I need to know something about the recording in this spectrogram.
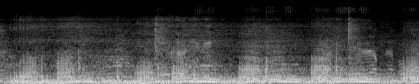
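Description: A motor vehicle engine running close by, with a steady low rumble and men's voices over it.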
